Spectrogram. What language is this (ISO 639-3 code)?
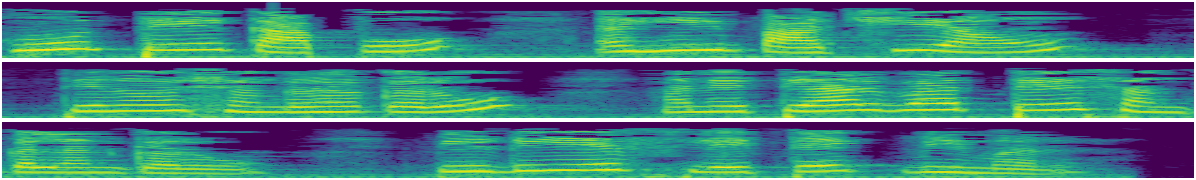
guj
